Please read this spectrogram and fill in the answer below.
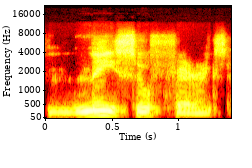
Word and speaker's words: nasopharynx: were talking right before this a right here is uh pronounced this way between an a and an e right it's nasopharynx i mean this naso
